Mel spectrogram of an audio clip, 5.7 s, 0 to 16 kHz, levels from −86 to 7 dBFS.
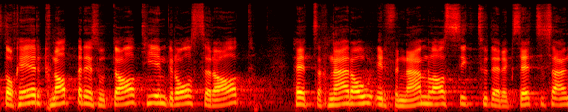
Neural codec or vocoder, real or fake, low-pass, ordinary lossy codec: codec, 44.1 kHz, 7.8 kbps, Pupu-Codec; fake; 14.4 kHz; none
